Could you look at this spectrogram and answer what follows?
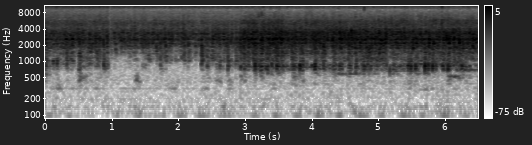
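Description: Flour-coated chicken pieces deep-frying in hot oil in a wok: a steady bubbling sizzle that grows a little louder about halfway through.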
